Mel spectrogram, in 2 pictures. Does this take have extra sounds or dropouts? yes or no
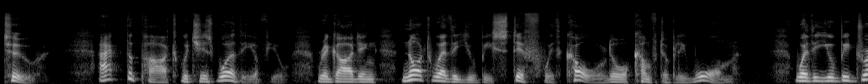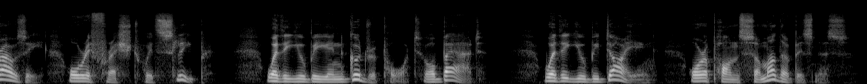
no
